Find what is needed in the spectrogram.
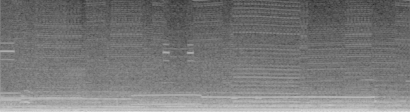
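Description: Film score music: a loud, rapidly pulsing low drone under several long held tones.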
